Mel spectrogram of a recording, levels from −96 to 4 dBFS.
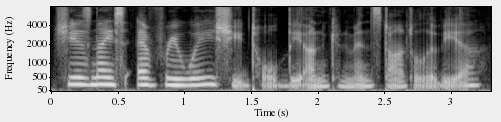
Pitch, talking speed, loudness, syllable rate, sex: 220 Hz, 200 wpm, -16 LUFS, 5.7 syllables/s, female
